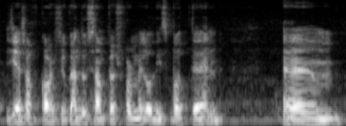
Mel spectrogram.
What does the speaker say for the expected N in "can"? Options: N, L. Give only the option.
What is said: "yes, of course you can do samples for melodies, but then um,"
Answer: N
